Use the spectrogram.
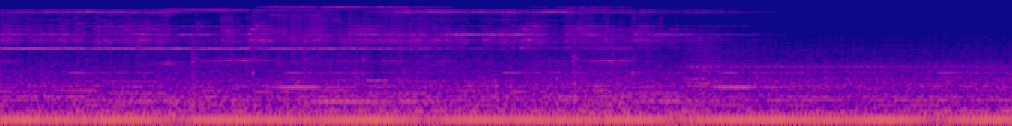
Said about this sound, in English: Oh my God! What was that? The train is slamming its brakes. We're skidding. The rain is making us skid. The screeching is hurting my ears.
